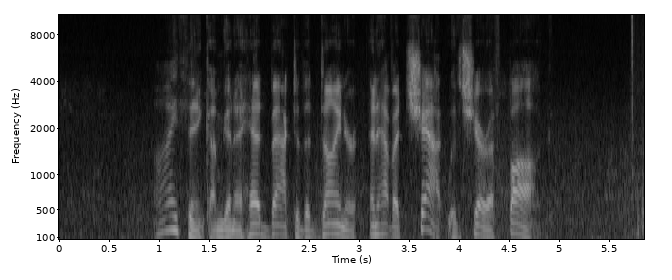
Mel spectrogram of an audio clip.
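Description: A man talks calmly at close range.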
